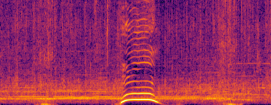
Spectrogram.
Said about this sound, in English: Matter of fact, if you believe that, I want you to stand to your feet and I want us to give an ovation to God that he's worthy of. Hallelujah.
